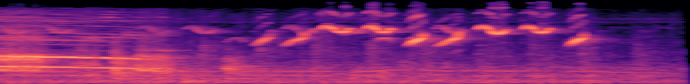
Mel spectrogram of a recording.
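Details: The tail of a rooster's crow fades out, then a cinereous tit sings a quick series of high, bouncing two-pitch whistles, roughly eight notes in two seconds.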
